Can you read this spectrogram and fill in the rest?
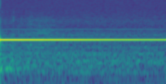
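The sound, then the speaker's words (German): A steady, pure electronic beep tone holds at one pitch for a couple of seconds, continuous and unchanging, with no other sounds around it. “Das Faszinierende ist, unser Hirn ist darauf geeicht, dass wir irgendwann diesen Piepston nicht mehr wahrnehmen würden.”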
